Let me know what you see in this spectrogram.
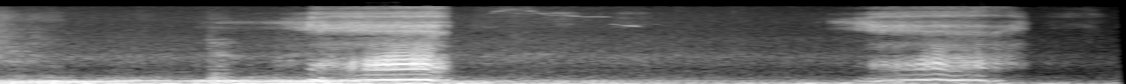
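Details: Shih Tzu dog snoring while asleep after a bath: rough, rattling snores with snorting inhalations.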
